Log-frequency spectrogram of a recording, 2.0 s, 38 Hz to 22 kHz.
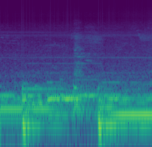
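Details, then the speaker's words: Kevler GX5 amplifier after repair of a broken, hidden RCA input connection that had caused hum and one dead channel: music plays cleanly with steady bass, no hum or dropout, all channels working. "nagkaroon na siya ng signal mga [Musika] kalikot Ayan okay na yung lahat ng channel niya"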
